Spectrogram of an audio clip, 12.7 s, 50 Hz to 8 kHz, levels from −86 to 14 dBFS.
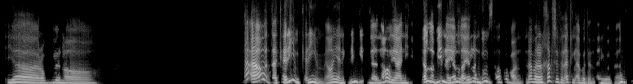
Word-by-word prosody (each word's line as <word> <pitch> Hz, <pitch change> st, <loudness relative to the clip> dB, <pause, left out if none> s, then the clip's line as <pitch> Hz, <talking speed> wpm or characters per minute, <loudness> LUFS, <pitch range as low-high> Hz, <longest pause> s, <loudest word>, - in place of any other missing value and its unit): يا 245 Hz, -2 st, +1 dB
ربنا! 190 Hz, -4 st, -4 dB, 2.9 s
لأ -, -, -1 dB
آه 295 Hz, -1 st, +6 dB, 0.2 s
ده -, -, +3 dB
كريم، 265 Hz, -, +4 dB
كريم. 230 Hz, -, -1 dB
آه 225 Hz, +6 st, -2 dB
يعني 240 Hz, -7 st, +1 dB
كريم 275 Hz, +9 st, -2 dB
جدًا، 205 Hz, -7 st, -4 dB, 0.2 s
آه 340 Hz, -7 st, +2 dB
يعني 210 Hz, -2 st, +2 dB, 0.3 s
يالّا 300 Hz, +1 st, +6 dB
بينا، 285 Hz, -4 st, +2 dB
يالّا 250 Hz, -1 st, +2 dB
يالّا 270 Hz, +7 st, 0 dB
ندوس، 280 Hz, -3 st, -2 dB
آه 260 Hz, -, -4 dB
طبعًا، 170 Hz, -5 st, -5 dB
لأ 275 Hz, +4 st, -4 dB
ما 275 Hz, -2 st, +1 dB
نرخمش 340 Hz, +8 st, -1 dB
في 280 Hz, -4 st, -4 dB
الأكل 245 Hz, -3 st, -4 dB
أبدًا. 190 Hz, -6 st, -4 dB
أيوه، 175 Hz, -2 st, -3 dB
فاهمة. 240 Hz, +8 st, -2 dB
235 Hz, 135 wpm, -21 LUFS, 200-270 Hz, 2.9 s, آه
